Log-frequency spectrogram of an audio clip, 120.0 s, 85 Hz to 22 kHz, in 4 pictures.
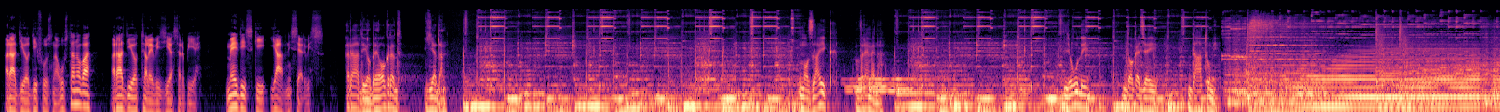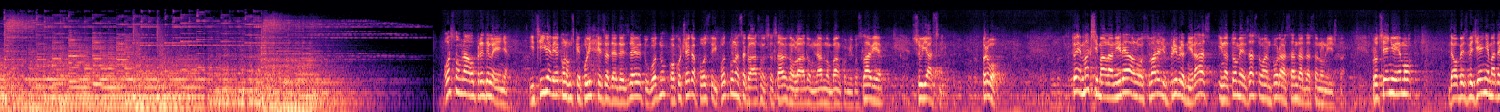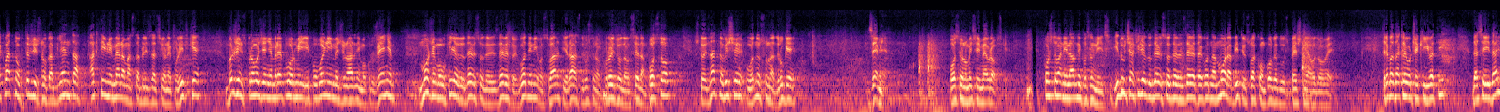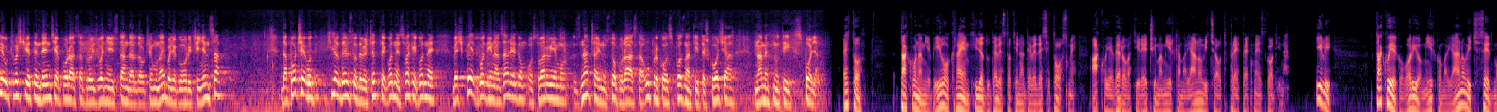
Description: Борба против пилећег памћења подсећа нас како нам је било крајем 1998. Чућемо како је говорио Мирко Марјановић 7. децембра 1998. године на тему 'Закон о буџету за 1999. годину'.
Чућете и како је, 14. децембра 1992. говорио књижевник и председник СРЈ Добрица Ћосић, приликом посете научном институту у Винчи. 8. децембра 1966. потписан је Међународни споразум о разоружавању у космосу.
